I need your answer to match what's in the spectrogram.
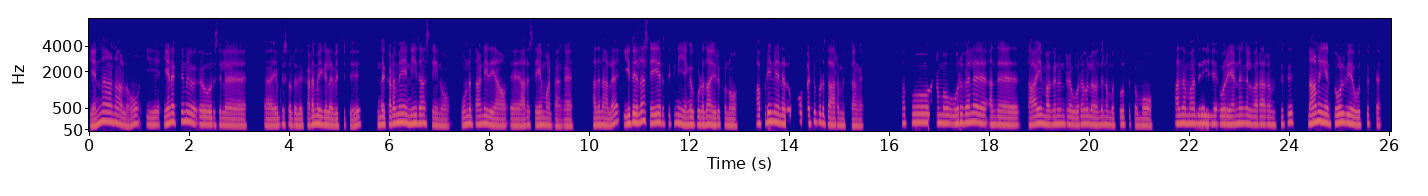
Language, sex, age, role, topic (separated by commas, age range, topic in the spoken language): Tamil, male, 20-24, guest, ஒரு தோல்வியிலிருந்து நீங்கள் எப்படி வளர்ந்தீர்கள்?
